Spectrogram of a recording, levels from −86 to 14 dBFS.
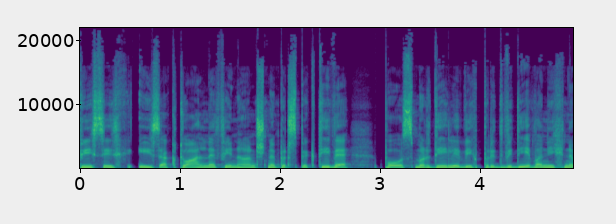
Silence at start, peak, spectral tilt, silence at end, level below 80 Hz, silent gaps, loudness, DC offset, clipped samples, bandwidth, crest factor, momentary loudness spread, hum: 0 s; -2 dBFS; -4 dB/octave; 0 s; -42 dBFS; none; -16 LUFS; under 0.1%; under 0.1%; over 20 kHz; 12 dB; 4 LU; none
